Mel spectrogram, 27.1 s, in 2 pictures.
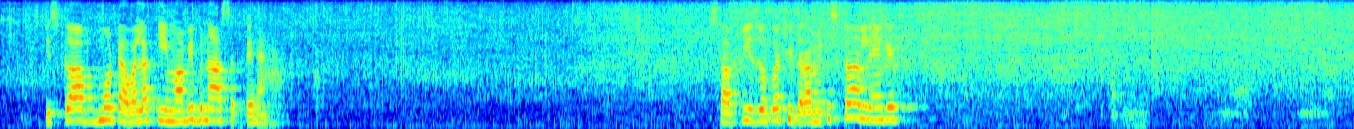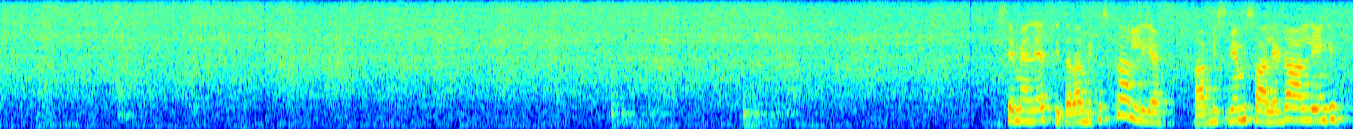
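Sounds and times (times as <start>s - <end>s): food sizzling in oil: 0.0s - 27.0s
wooden spatula scraping pan: 10.6s - 14.1s.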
